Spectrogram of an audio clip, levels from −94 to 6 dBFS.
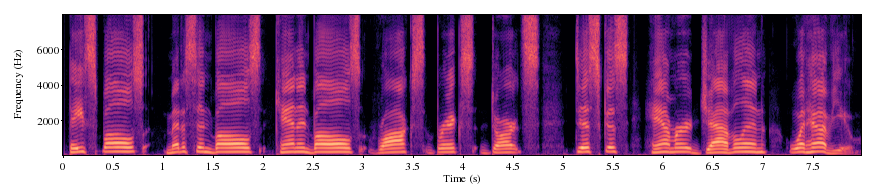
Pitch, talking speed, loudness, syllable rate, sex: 210 Hz, 100 wpm, -16 LUFS, 3.6 syllables/s, female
